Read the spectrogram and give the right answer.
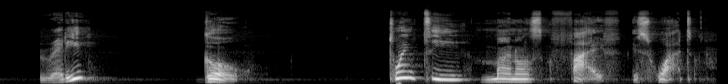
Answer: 15.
